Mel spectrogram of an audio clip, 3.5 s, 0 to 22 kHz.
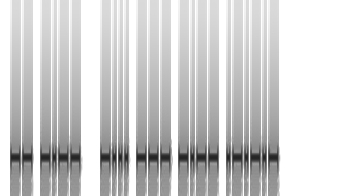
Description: Morse code, heard as a keyed tone, about 40 wpm, 700 Hz. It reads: MY BOY.
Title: Sentences from Top 1000 Words - Review Part 5 - 40wpm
